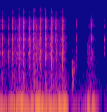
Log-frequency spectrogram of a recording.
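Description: Computer keyboard keys are pressed repeatedly in rapid, close clicks, a dense run of taps followed by a few separate presses, quiet overall.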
